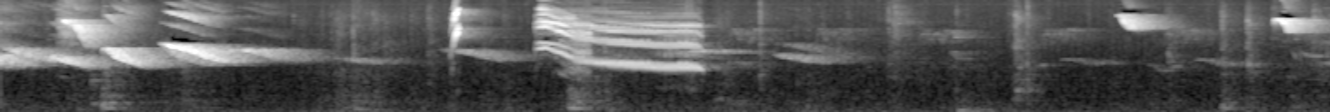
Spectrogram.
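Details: Captive Brazilian female green-winged saltator, used to excite males: loud, quick slurred descending notes at the start, a sustained buzzy sweep near three seconds, then scattered brief high notes.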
